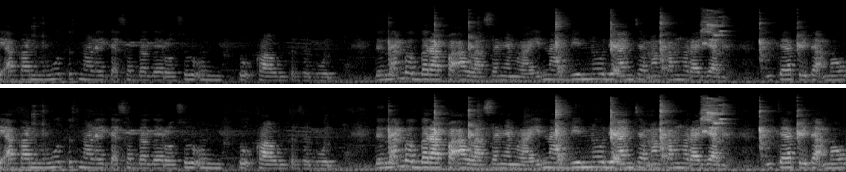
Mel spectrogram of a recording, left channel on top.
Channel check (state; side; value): quieter; left; 7.4 dB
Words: akan mengutus malaikat sebagai rasul untuk kaum tersebut. Dengan beberapa alasan yang lain, Nabi Nuh diancam akan merajam jika tidak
